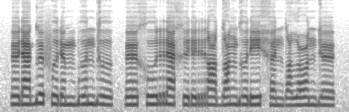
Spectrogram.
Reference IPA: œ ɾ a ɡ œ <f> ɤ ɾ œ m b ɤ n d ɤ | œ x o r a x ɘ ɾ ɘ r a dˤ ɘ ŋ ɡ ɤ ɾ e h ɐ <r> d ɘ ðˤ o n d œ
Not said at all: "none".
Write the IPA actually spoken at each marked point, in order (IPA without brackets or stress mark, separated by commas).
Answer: f, n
